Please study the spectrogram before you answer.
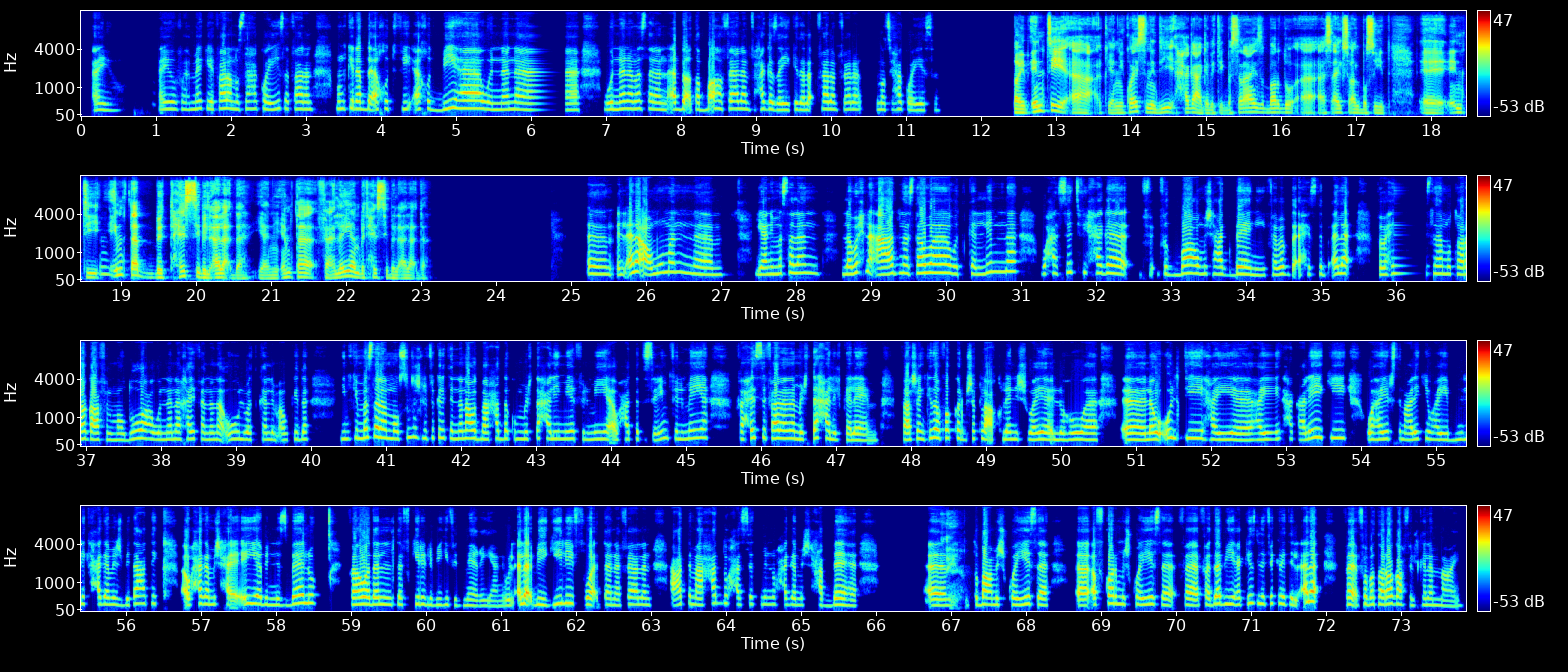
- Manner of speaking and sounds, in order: distorted speech; tsk; tapping
- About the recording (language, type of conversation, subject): Arabic, advice, إزاي أتعامل مع إحساس عدم اليقين في بداية علاقة رومانسية؟
- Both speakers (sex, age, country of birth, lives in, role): female, 20-24, Egypt, Egypt, user; male, 25-29, Egypt, Egypt, advisor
